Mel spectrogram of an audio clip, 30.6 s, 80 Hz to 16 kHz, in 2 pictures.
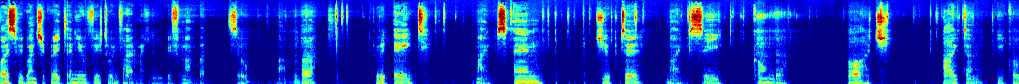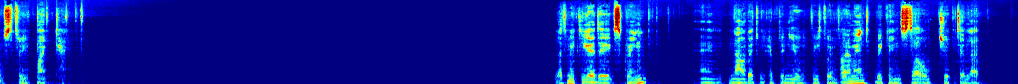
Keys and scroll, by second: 3.8-12.2 typing, 13.2-16.4 typing, 25.2 ctrl+l.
